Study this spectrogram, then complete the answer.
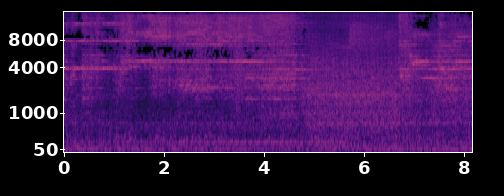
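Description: Diesel locomotive engines rumble loudly and steadily close by.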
